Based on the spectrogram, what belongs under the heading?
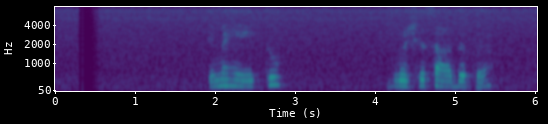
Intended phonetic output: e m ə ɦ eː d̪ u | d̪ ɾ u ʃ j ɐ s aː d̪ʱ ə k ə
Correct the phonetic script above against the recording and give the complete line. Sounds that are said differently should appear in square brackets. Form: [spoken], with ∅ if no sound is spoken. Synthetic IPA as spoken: e m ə ɦ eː [t̪] u | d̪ ɾ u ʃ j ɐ s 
